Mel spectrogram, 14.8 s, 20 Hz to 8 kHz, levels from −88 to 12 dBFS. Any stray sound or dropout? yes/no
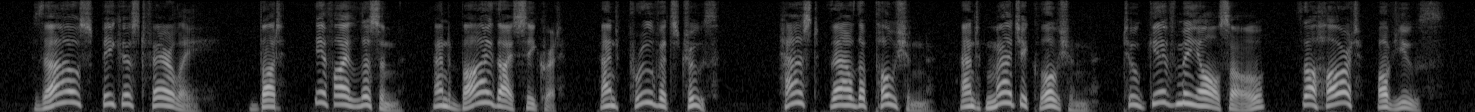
no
